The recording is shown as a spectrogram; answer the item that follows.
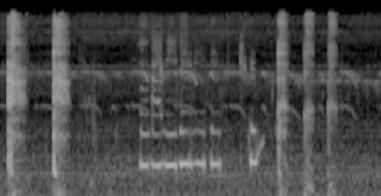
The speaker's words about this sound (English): The bee that stung your tongue, he's...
